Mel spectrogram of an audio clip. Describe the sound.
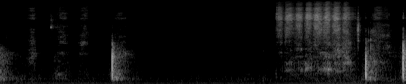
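Scratchy handwriting strokes during a lecture on formal semantics: a few short scrapes, then a longer run of rapid, brushy strokes, ending with a sharp tap. No one talks over it.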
